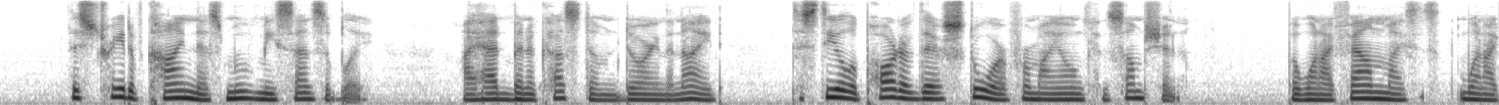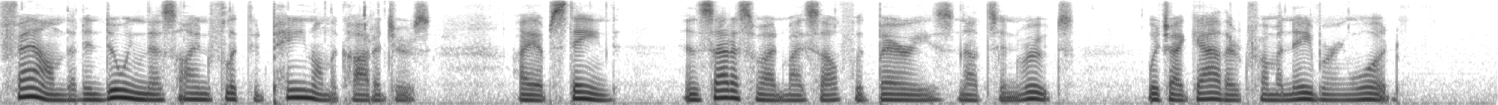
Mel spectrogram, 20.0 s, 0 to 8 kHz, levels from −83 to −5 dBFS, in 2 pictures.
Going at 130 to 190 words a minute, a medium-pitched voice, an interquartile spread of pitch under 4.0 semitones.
Yes: average, 170 wpm; medium, 165 Hz; average, 3.2 semitones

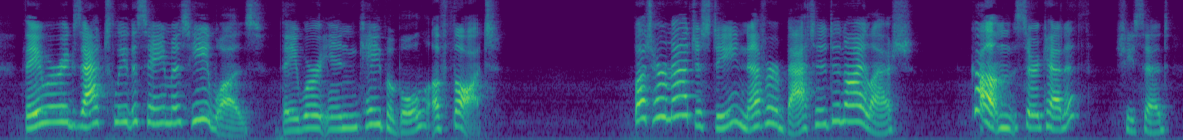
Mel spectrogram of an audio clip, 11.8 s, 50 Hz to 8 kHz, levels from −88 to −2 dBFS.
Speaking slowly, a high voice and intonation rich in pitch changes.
Yes: slow, 125 wpm; very high, 275 Hz; wide, 6.5 semitones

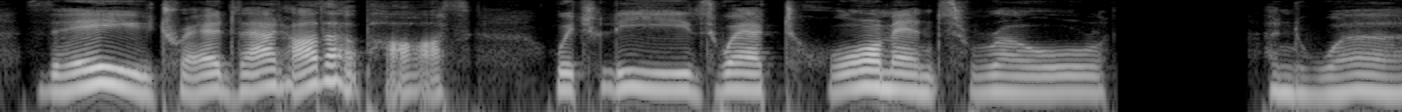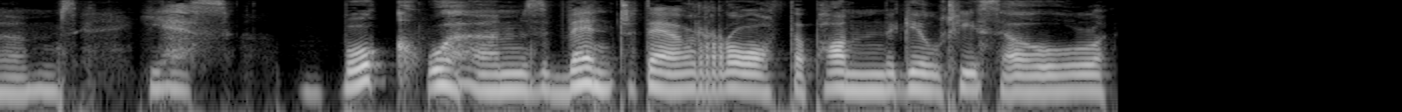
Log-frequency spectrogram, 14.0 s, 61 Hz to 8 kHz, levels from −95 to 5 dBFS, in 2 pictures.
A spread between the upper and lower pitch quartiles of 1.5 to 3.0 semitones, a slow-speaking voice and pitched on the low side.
No: narrow, 2.4 semitones; slow, 75 wpm; medium, 160 Hz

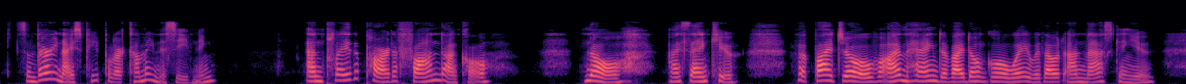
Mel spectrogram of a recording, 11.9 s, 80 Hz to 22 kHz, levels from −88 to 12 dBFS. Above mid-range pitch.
Yes: high, 210 Hz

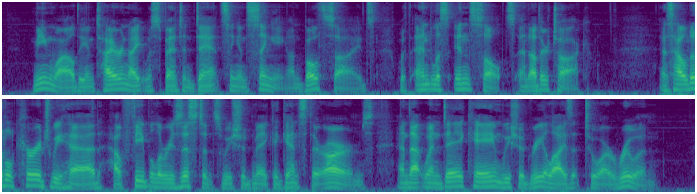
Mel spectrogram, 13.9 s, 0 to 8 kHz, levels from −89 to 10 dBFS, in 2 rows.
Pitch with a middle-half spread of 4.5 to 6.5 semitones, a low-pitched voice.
Yes: average, 4.9 semitones; low, 100 Hz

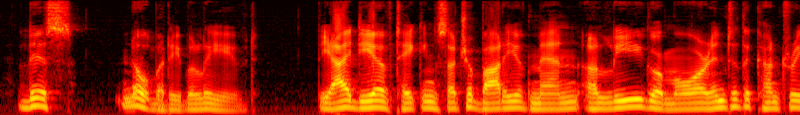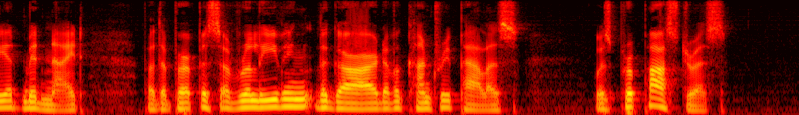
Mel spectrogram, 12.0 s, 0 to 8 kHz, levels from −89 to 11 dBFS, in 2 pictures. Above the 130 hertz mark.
No: low, 115 Hz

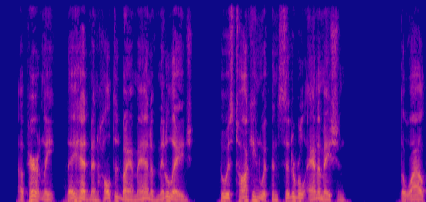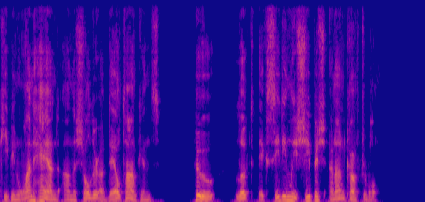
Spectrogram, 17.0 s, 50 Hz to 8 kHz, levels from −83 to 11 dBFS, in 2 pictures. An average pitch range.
No: wide, 6.8 semitones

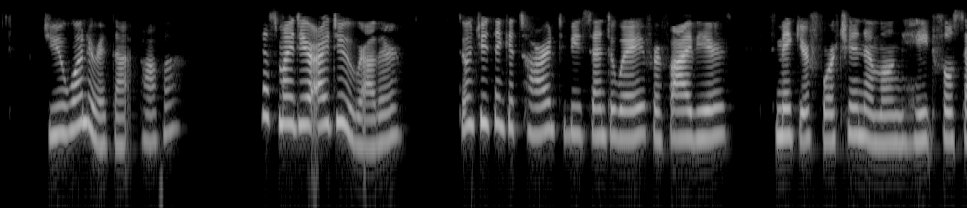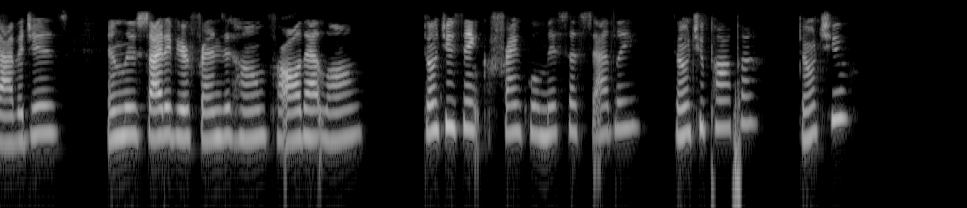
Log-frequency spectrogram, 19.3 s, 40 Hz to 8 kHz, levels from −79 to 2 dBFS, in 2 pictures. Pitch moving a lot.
No: average, 3.8 semitones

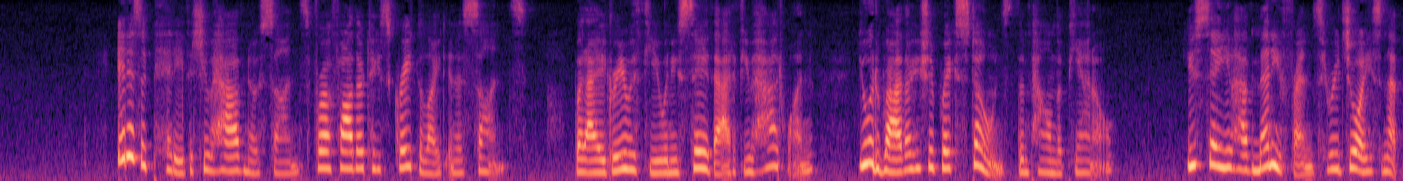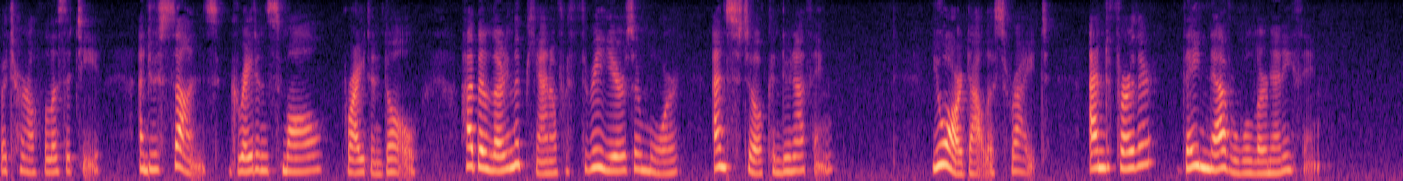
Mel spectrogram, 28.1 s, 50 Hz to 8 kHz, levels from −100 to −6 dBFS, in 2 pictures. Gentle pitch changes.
No: average, 4.7 semitones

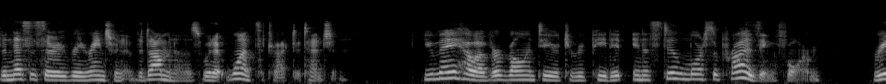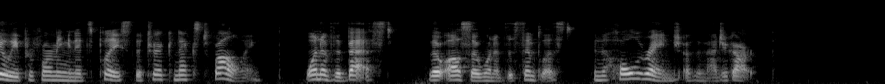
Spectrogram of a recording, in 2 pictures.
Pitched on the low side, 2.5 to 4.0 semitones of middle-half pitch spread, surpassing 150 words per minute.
No: high, 210 Hz; average, 3.3 semitones; average, 175 wpm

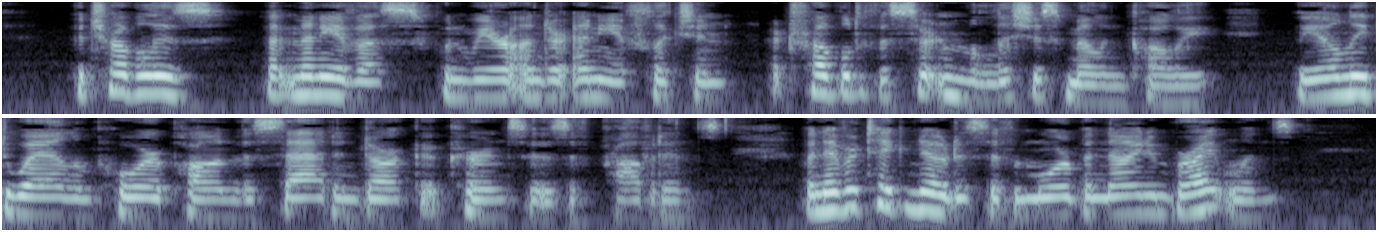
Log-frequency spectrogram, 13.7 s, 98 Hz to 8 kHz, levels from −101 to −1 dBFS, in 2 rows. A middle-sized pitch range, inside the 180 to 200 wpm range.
Yes: average, 4.0 semitones; average, 190 wpm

